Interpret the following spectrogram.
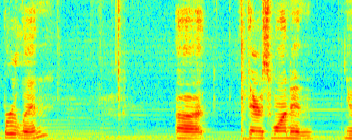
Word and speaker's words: Berlin: I live in uh in 1914 got official renamed to be pronounced Berlin because of course it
